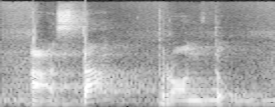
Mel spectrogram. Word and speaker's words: hasta pronto: Hasta pronto. H is silent. Hasta pronto.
